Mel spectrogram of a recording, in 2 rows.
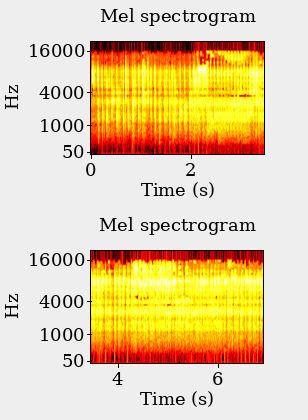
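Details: A tree-hollow roost of common noctule bats near Ibbenbüren, recorded 17 August 2019 just before sunrise, gives off fast rattling clicks mixed with shrill squeaks, thickening into a continuous buzzy clatter after two seconds.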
